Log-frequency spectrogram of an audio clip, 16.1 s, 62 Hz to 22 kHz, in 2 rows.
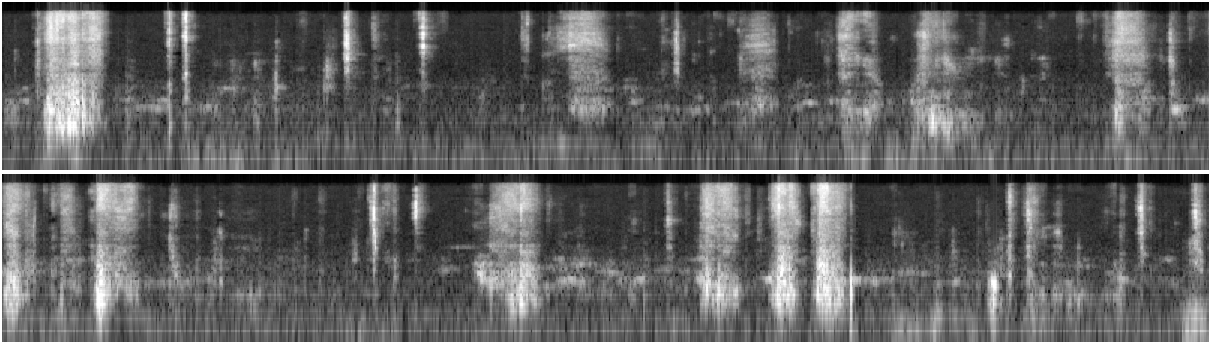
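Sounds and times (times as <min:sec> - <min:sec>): wet noodle slurps: 0:00.2 - 0:00.7, 0:07.3 - 0:09.1, 0:11.2 - 0:11.7, 0:12.7 - 0:13.8.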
